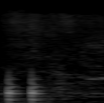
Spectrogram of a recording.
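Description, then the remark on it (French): A group of visitors knocks twice quickly on the wooden door of a house, fairly loud, followed by a faint lingering hum. “Ils arrivent devant chez Sibawai, ils toquent à sa porte.”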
